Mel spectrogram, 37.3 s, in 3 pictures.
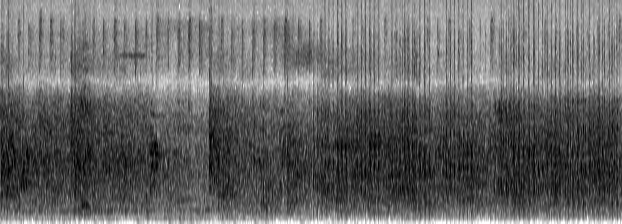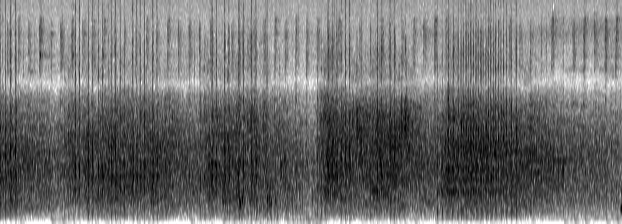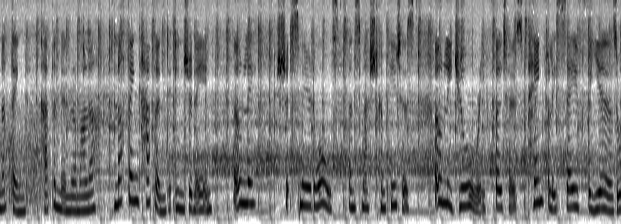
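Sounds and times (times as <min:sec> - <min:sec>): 
machine-gun rattles: 0:00.0 - 0:24.8
gunfire during a gunfight: 0:00.0 - 0:32.8
speech: 0:25.2 - 0:30.2, 0:30.9 - 0:37.2.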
